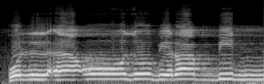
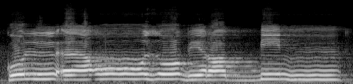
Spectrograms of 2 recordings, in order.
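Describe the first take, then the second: First: The final nasal n is cut short. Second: The final nasal n is held for two counts. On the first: The speaker calls it wrong. "Kalau kita letak pendek" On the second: The speaker calls it right. "boleh kira dua"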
